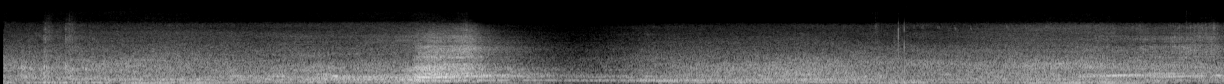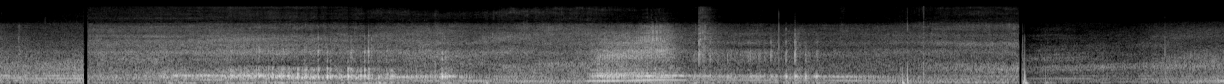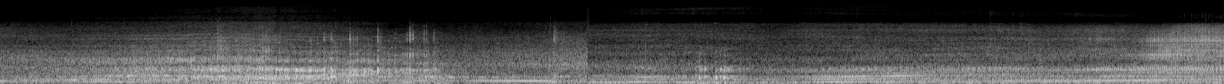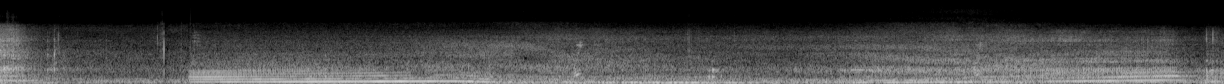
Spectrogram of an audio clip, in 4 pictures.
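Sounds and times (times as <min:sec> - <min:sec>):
sports car exhaust accelerating: 0:13.6 - 0:21.4
exhaust pops and crackles: 0:14.5 - 0:17.0, 0:19.1 - 0:20.6.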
